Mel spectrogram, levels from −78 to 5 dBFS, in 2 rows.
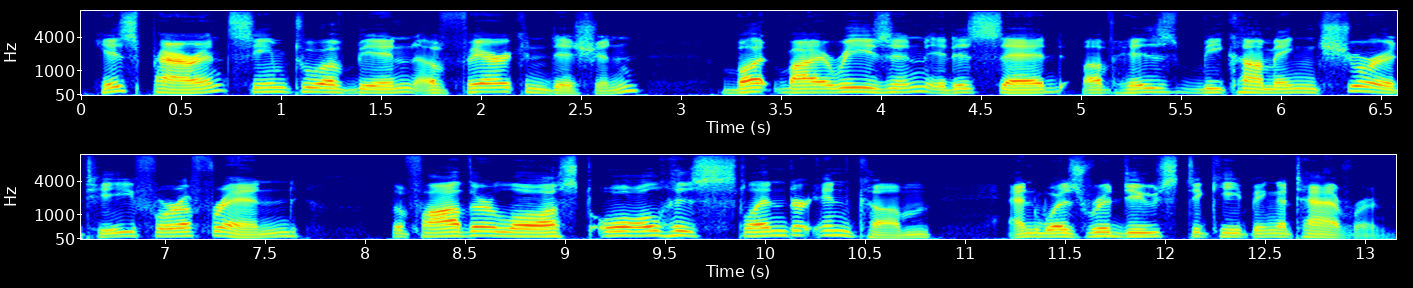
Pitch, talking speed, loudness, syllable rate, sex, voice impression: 140 Hz, 165 wpm, -20 LUFS, 4.4 syllables/s, male, masculine, adult-like, slightly middle-aged, slightly thick, very tensed, slightly powerful, very bright, slightly hard, clear, very fluent, slightly cool, intellectual, slightly refreshing, very sincere, calm, mature, friendly, reassuring, slightly unique, wild, slightly sweet, lively, kind, slightly intense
